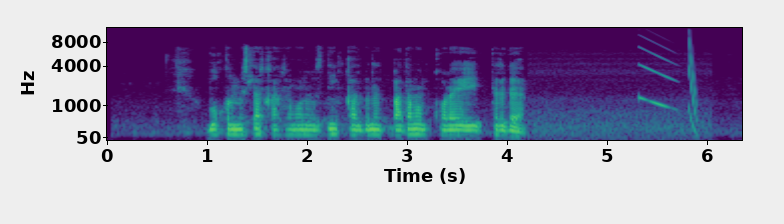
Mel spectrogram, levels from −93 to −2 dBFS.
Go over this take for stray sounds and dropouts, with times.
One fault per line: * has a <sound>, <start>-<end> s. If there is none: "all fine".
* has a chirp, 5.3-5.9 s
